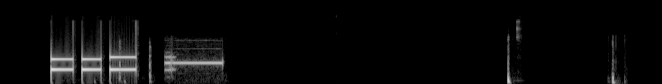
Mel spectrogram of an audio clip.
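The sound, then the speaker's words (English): Telephone keypad tones while navigating a voicemail menu: three crisp dual-tone beeps in quick succession, a short blip, then a longer steady tone. After a pause come two sharp clicks. “To replay, press 1. To re-record, press 2. To send your message, press 3. Or press 0 for the operator, and your message will be sent.”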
